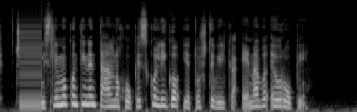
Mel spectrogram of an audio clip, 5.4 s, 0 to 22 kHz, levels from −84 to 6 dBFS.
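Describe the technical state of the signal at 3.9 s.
At 3.9 s the speech signal is intact, with no dropout, clipping, distortion or other audible fault at that point.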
